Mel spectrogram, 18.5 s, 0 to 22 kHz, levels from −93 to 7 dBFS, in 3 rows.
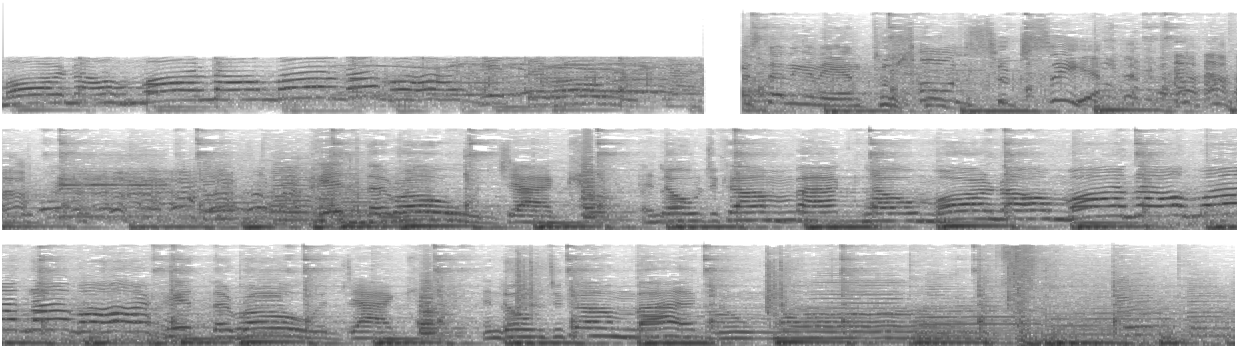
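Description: From 0 to 3.70 s the input likely switched to a poorer device: dull, quieter sound with nothing above 3.3 kHz, then a 200 ms gap.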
